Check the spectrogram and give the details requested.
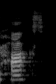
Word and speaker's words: Hauck: Hauck's bio. And earlier I was asking if I was pronouncing your name correctly.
